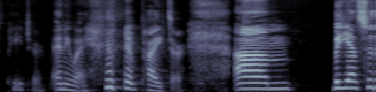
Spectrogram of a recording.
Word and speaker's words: Piter: It should be pronounced Piter, but Yeah, hey, the name is so Dutch and it's Peter.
